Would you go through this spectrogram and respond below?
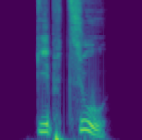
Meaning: singular imperative of zugeben
- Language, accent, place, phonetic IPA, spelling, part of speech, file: German, Germany, Berlin, [ˌɡiːp ˈt͡suː], gib zu, verb, De-gib zu.ogg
